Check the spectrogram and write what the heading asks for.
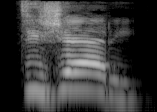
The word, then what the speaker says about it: تجاري: تجاري. تجاري. Note the doubled or elongated T sound on its beginning.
